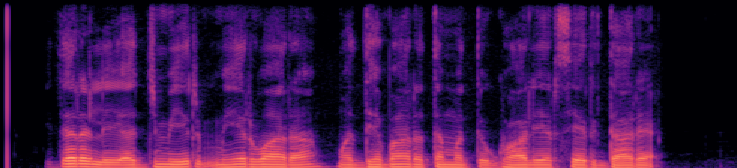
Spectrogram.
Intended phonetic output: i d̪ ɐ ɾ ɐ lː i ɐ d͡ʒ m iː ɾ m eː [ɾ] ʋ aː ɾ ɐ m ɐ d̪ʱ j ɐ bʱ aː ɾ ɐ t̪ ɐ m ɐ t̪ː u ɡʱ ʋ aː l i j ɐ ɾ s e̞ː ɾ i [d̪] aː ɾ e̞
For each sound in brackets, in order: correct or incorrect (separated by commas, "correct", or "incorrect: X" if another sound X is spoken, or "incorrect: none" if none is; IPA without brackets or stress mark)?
correct, incorrect: d̪ː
